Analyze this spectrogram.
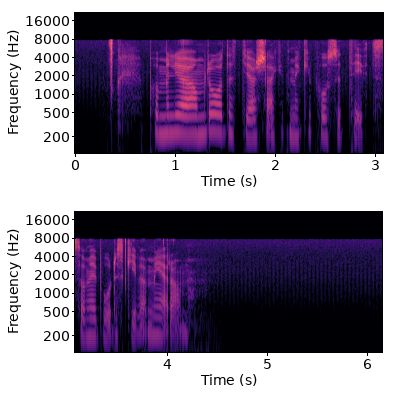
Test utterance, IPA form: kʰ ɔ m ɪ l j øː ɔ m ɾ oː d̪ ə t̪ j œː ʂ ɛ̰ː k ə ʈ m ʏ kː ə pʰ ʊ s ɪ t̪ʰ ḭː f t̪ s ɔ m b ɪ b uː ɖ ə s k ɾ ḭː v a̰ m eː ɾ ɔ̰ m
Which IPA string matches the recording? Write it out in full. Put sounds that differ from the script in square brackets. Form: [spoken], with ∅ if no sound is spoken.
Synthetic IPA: [pʰ] ɔ m ɪ l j øː ɔ m ɾ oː d̪ ə t̪ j œː ʂ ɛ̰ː k ə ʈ m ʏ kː ə pʰ ʊ s ɪ t̪ʰ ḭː f t̪ s ɔ m [v] ɪ b uː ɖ ə s k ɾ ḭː v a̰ m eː ɾ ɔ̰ m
